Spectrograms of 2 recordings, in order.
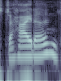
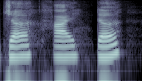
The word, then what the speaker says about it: Jahaira: It's Jahida, J-A-H-A-I-R-A, pronounced Jahida. I know the R confuses people, but I didn't make it up, so deal with it.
